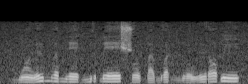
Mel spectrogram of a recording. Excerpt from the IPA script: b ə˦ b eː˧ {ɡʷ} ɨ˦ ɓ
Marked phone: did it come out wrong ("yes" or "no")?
yes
